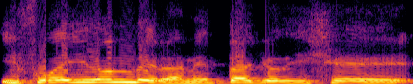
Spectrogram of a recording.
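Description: Ordinary pitch variation in a man's dark, mellow voice. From Mexico, Torreón (La Laguna). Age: 20s. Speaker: history content creator, communication student. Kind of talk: casual interview.

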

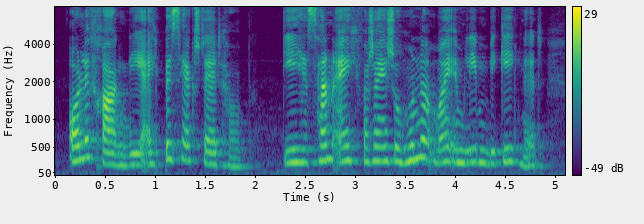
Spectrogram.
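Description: A woman's fairly high voice, bright and sharp, with an enthusiastic, warm tone and ordinary pitch variation. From Bavaria, Regensburg. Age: 20s. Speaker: podcast host and life coach. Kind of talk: solo self-help podcast talk.

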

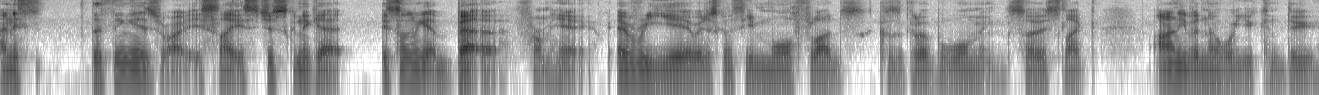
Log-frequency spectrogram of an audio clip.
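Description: A man's very deep, low voice, dark and mellow in tone, at a fairly quick pace with a British accent. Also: ordinary pitch variation. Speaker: podcast co-host. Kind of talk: casual chat.

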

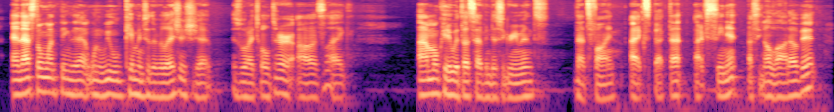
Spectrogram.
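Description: With an unremarkable speaking voice, a man talks at a fairly quick pace in a medium pitch and with fairly even intonation. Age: 30s. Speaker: engaged partner interviewed about relationship. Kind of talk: casual interview.

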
